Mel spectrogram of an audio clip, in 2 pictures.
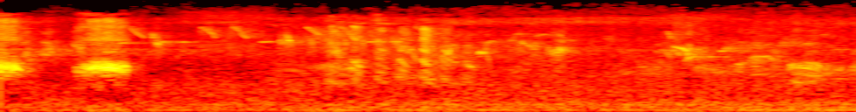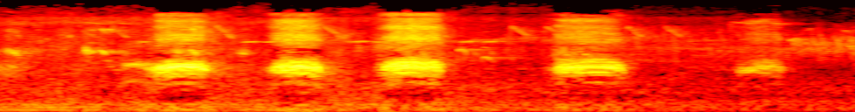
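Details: Crow giving short harsh caws, a couple early then a run of four or five close together near the end, over steady background noise with faint higher chirps from other birds.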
